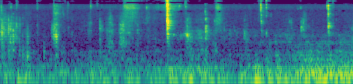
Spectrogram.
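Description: A person chewing seafood close to the microphone: irregular soft mouth clicks, with one sharper click about two and a half seconds in.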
